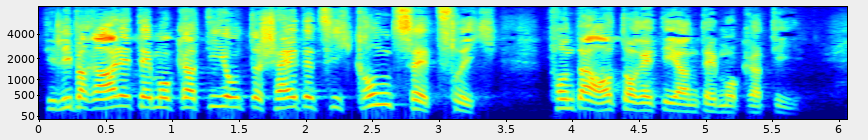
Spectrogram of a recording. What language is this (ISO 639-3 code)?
deu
